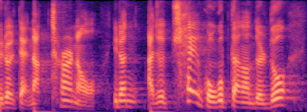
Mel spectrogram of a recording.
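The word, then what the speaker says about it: nocturne: 그래서 부드러운 피아노 의 발라드 곡을 4 우리가 녹턴 높은 이라고 하잖아요 높으니 아니고 미국식 발음 해야 되니까 l 우리가 복수나 혹성 아니죠 팝송과 박수 접 악스 그래서 애도 낙천 이 해보세요 낙찰 나 잘 이게 낙천 이에요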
